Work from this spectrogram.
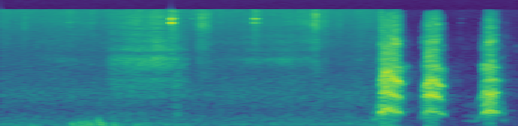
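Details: Boxer dog Pepper meeting his first hedgehog: after quiet rustling, three loud, sharp barks in quick succession near the end, each about a third of a second apart.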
